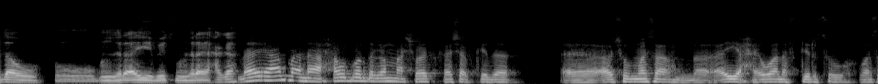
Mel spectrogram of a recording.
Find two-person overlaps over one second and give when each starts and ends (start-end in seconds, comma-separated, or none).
none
